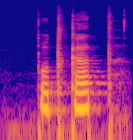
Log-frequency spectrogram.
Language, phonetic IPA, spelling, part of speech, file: Czech, [ˈpotkat], potkat, verb, Cs-potkat.ogg
- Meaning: 1. to meet, encounter [with accusative ‘’] (certainly unintentionally) 2. to meet, to encounter (likely unintentionally)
